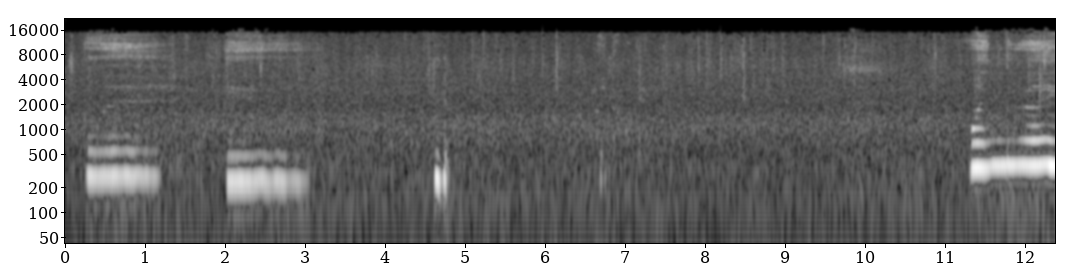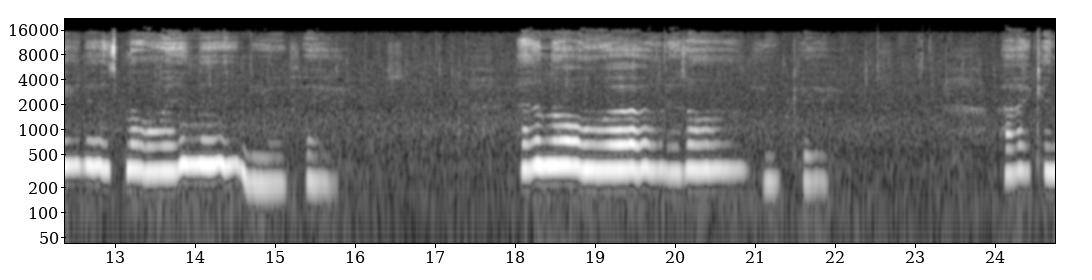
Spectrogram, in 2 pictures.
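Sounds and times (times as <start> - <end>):
soft singing: 0.0 - 3.2, 6.6 - 7.4, 11.2 - 16.7, 17.9 - 22.1, 23.9 - 24.7
rain: 0.0 - 24.7.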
